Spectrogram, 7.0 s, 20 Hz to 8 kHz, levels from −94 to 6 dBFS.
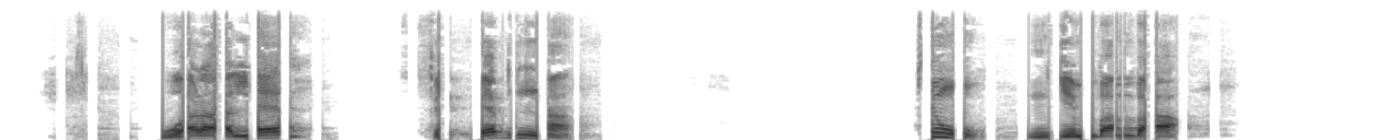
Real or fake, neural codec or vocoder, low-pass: real; none; 7.2 kHz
